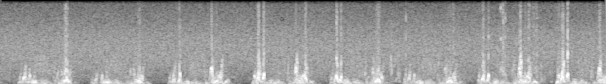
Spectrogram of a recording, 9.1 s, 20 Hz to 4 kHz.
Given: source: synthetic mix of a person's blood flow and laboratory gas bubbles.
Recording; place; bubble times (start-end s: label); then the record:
Doppler ultrasound of blood flow; precordium
5.59-5.64 s: bubbles
5.82-6.03 s: bubbles
6.06-6.11 s: bubbles
6.78-6.92 s: bubbles
7.48-7.65 s: bubbles
7.68-8.30 s: bubbles
From the record:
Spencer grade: 2 (many but less than half of the cardiac periods contain bubble signals, singularly or in groups); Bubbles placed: only in the low amplitude regions of the cardiac cycle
